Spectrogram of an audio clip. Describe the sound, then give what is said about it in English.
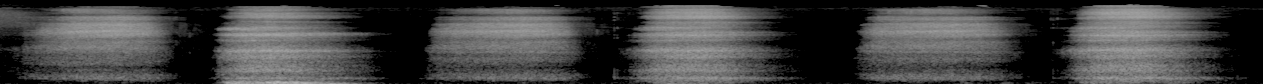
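Deep belly breathing, inhaling and exhaling, with six long, smooth breath sounds of a few seconds each, separated by short silences, in a slow even rhythm. “And exhaling out. And we enter our final round, inhaling full belly breaths.”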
